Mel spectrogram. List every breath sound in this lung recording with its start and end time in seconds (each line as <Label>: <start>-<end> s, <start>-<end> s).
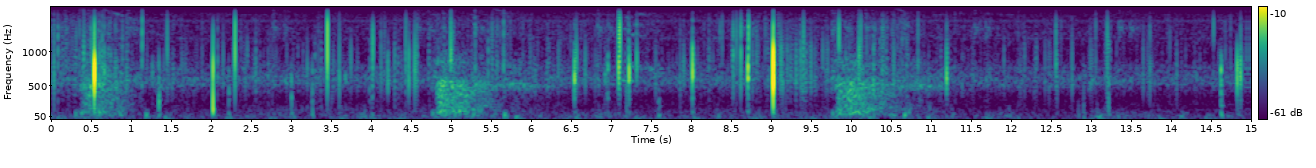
Inhalation: 0.25-1.27 s, 4.82-5.84 s, 9.90-10.93 s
